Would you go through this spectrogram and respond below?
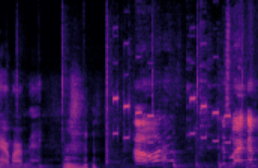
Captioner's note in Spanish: Alerta de mensaje de texto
